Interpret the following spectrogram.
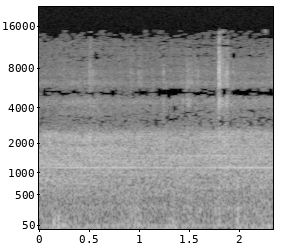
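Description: Steady running hum of a remote-started Dodge Charger sitting still: its 3.6-litre Pentastar V6 idling, with the climate fan blowing, heard through the open driver's door.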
